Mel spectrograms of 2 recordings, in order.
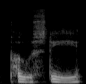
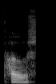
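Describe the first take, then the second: First: The name ends with an extra vowel sound. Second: The name ends on the consonant t. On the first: "Some people are pronouncing it Posty" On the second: "I've also heard it pronounced Post"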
